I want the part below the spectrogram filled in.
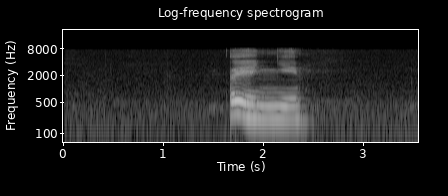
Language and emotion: Russian, neutral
